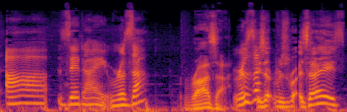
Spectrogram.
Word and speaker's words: RZA: So if it's pronounced like SZA, the recording artist, which is S-Z-A, so maybe it's RZA?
